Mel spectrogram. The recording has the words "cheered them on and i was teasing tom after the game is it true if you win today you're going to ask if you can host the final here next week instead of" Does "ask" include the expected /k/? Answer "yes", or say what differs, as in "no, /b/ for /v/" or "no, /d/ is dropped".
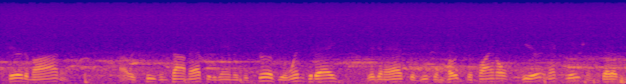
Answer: yes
